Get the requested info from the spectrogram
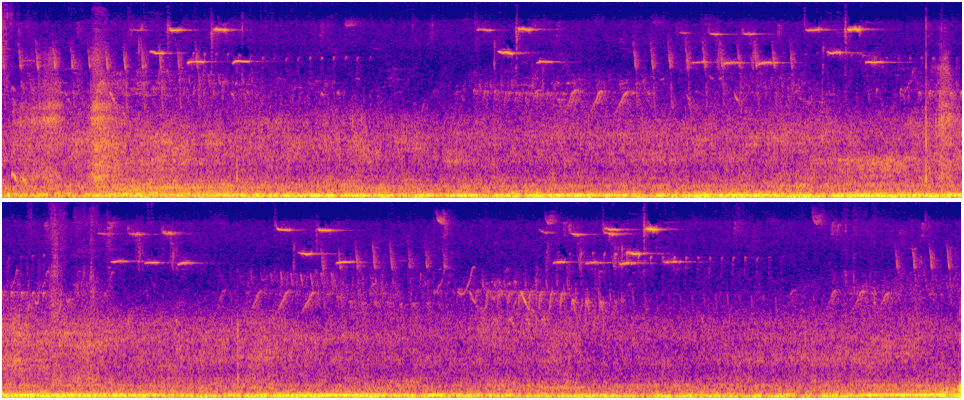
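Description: Birds chirping in scattered groups of short, high notes over a steady low rumble.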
